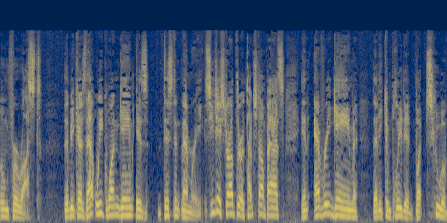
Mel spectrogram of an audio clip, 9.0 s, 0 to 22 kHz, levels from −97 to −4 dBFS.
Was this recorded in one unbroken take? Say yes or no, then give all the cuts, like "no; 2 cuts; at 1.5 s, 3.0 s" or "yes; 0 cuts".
yes; 0 cuts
